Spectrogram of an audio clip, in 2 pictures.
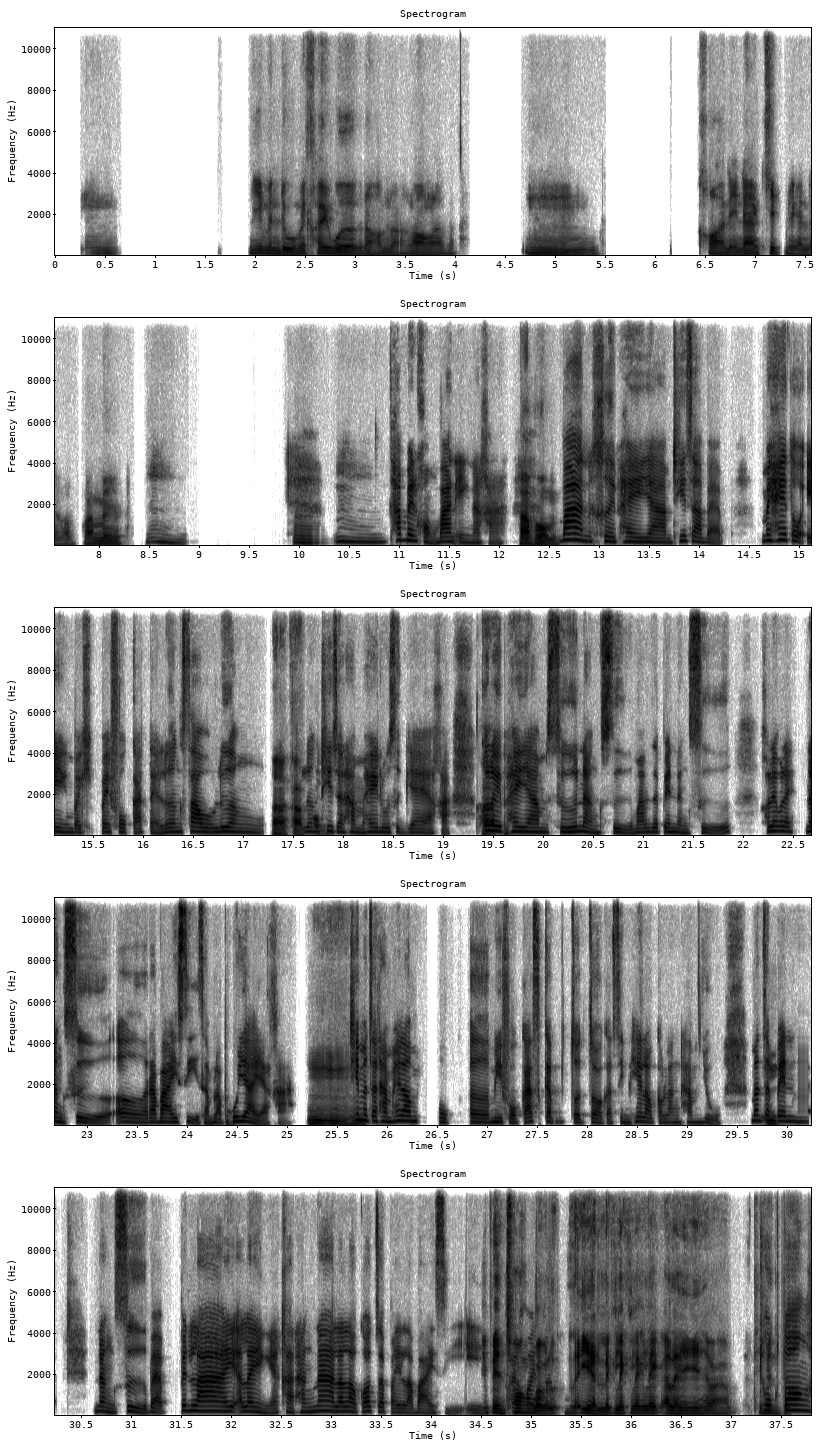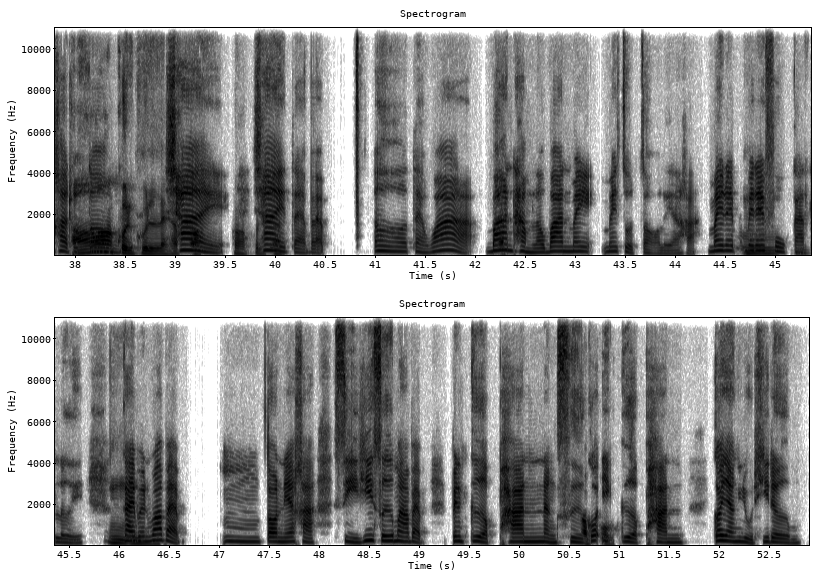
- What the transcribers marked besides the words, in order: in English: "work"; tapping; other background noise; tsk
- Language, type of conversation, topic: Thai, unstructured, คุณรับมือกับความเศร้าอย่างไร?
